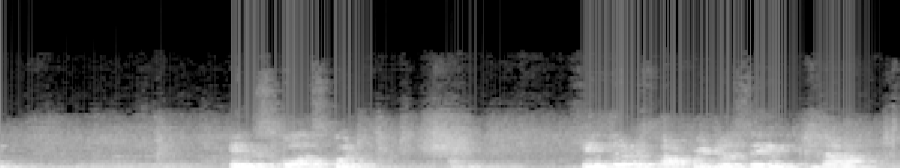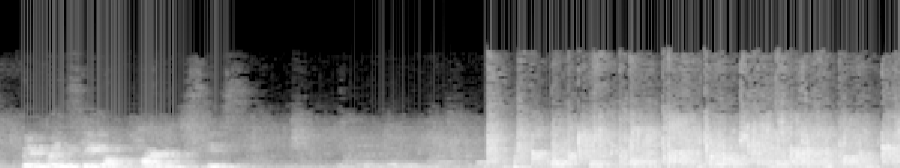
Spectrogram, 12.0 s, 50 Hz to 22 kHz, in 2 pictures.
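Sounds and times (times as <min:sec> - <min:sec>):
roomful of people clapping: 0:09.2 - 0:12.0.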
